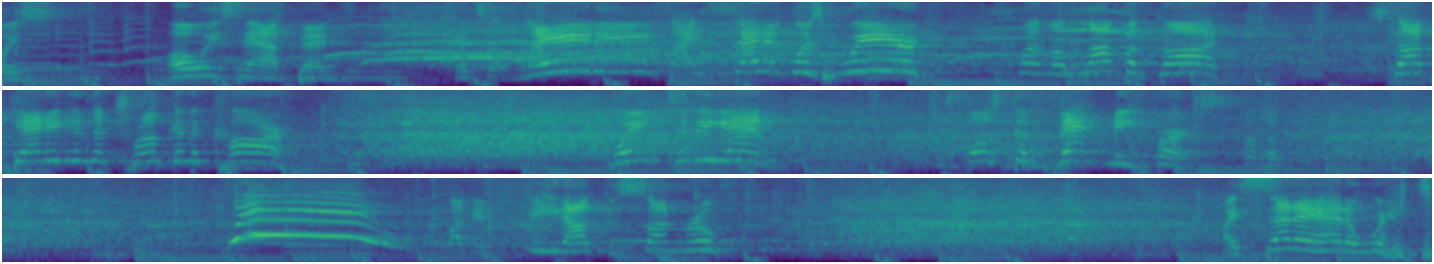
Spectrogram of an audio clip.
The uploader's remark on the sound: Live at Red Rocks (2022). Sped up 1.15x, intro/outro trimmed, Up Beat Smooth Jazz Saxophone Instrumental audio added.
